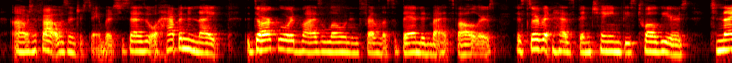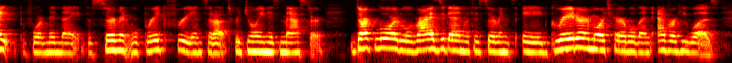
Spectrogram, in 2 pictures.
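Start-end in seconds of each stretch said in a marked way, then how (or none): none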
